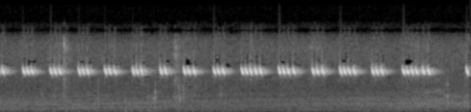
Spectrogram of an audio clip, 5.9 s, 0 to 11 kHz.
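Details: An unseen house cricket sings from behind a garden shed at night in late September 2022, after a week of song that began in late August: steady, high chirps, each a quick trill of three pulses, about three per second. It falls silent whenever approached.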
